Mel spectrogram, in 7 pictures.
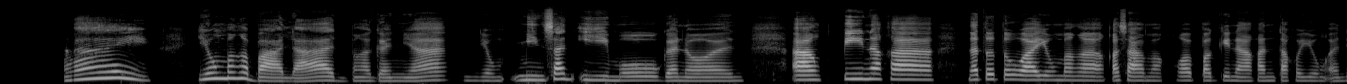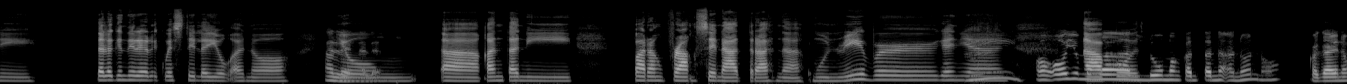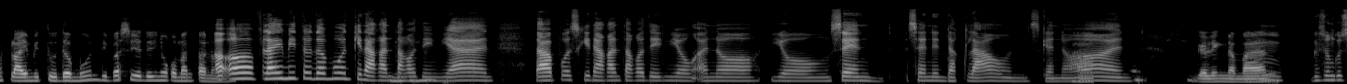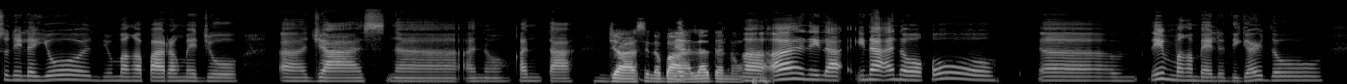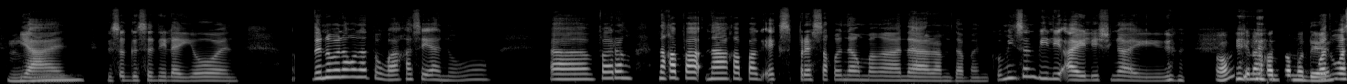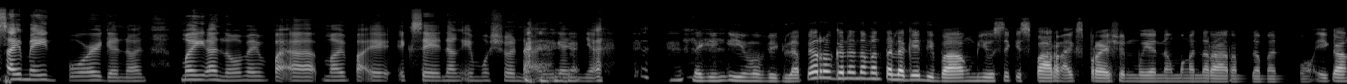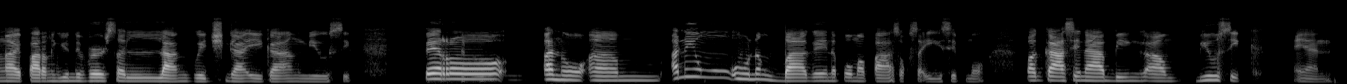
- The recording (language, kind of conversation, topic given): Filipino, podcast, Paano mo ipinapahayag ang sarili mo sa pamamagitan ng musika?
- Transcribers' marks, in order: chuckle; laugh; laugh; chuckle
